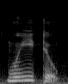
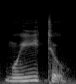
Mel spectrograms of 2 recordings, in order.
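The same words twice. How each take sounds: No difference in how they are said.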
